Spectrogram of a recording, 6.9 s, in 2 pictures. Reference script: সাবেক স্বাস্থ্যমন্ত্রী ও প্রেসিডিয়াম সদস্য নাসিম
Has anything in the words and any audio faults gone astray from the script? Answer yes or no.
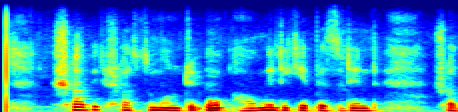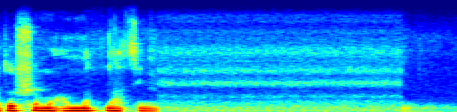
yes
